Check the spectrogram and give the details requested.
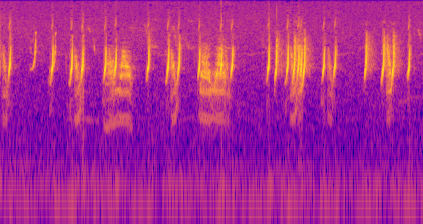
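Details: Common quail sounds played from a hunting cassette. Crisp, short whistled notes repeat steadily in twos and threes, with a few brief nasal, buzzy phrases between them, over a faint steady hum.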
